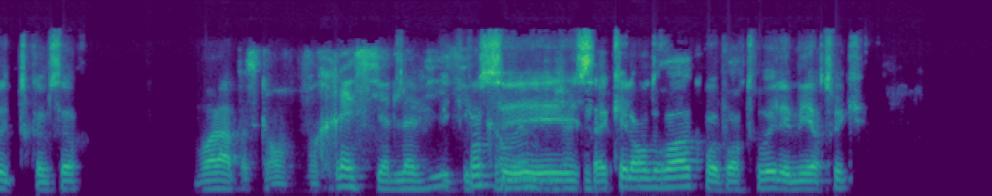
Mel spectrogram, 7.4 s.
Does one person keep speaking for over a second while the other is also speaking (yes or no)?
yes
